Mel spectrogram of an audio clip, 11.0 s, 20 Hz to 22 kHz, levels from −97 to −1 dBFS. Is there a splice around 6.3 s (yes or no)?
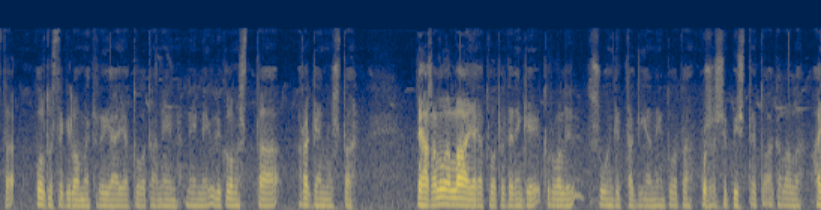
yes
